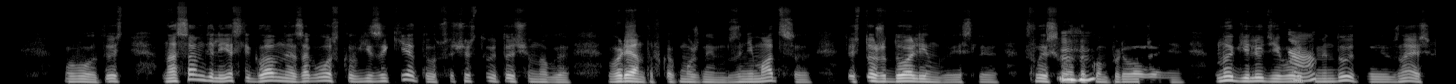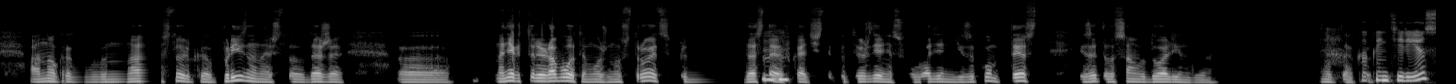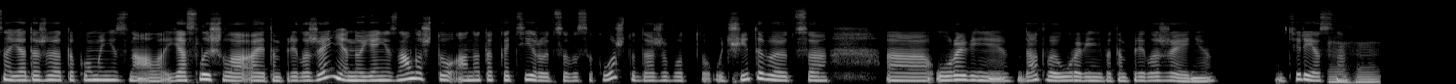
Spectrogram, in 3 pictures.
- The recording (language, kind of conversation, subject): Russian, advice, Как вы планируете вернуться к учёбе или сменить профессию в зрелом возрасте?
- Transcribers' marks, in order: distorted speech; "Дуолинго" said as "дуолингуа"; other background noise; tapping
